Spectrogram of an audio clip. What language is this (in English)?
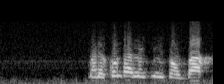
Wolof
